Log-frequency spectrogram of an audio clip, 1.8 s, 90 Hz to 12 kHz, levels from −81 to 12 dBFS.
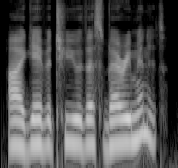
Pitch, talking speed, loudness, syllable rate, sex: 185 Hz, 270 wpm, -14 LUFS, 7.2 syllables/s, female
